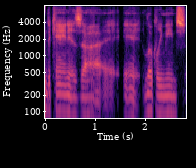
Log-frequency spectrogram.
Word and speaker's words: Dacane: again means yeah decain it's pronounced decain I mean listen you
